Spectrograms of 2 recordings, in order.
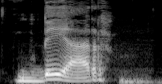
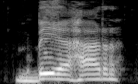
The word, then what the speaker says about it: Behar: Behar significa estoy aquí pronunciando la la he bear para aquellos que no están familiarizados significa montaña en la montaña. Be ar.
